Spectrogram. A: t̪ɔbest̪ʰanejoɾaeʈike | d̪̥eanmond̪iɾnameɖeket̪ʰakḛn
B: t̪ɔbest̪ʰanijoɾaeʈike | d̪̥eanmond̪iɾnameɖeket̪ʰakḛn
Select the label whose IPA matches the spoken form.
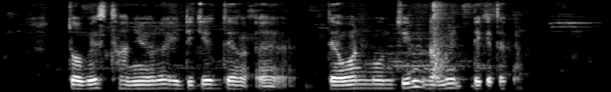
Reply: B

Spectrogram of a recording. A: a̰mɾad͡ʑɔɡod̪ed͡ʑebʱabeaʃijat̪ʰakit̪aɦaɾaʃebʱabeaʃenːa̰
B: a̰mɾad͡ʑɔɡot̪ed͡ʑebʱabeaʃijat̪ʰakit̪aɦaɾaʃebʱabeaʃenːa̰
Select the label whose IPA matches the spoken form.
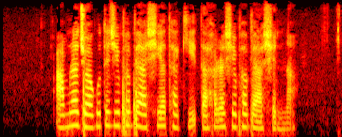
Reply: B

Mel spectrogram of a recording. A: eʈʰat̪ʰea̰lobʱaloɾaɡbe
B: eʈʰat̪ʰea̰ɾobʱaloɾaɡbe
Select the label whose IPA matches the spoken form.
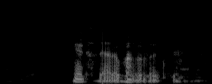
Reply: B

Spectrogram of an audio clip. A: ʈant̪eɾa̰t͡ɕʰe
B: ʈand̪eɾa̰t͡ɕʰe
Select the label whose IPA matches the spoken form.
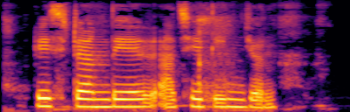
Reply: B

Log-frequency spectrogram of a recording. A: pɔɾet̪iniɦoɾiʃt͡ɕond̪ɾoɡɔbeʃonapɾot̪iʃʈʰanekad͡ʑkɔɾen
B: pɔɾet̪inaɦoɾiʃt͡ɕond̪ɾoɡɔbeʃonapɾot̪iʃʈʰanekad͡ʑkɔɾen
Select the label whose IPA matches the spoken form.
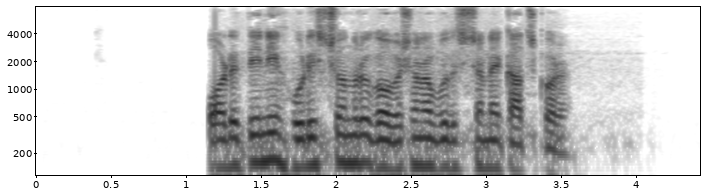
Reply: A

